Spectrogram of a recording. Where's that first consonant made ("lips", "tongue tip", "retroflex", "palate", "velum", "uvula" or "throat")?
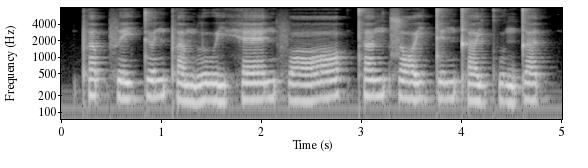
lips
